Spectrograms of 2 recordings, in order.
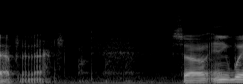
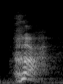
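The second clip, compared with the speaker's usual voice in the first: very high loud single laugh; a cocky high ha; mocking laugh; 9 dB louder than usual. Comic character laughing at his foe, high and loud. Laugh after voiced taunt.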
